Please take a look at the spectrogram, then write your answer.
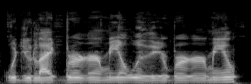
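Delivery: muffled intercom imitation; drive-thru speaker voice. Drive-thru worker upselling the customer, distorted intercom voice. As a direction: talk like a distorted order speaker. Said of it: "the voice on the drive-thru said".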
